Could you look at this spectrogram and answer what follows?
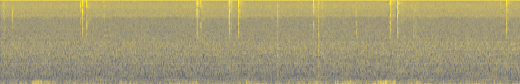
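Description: Sparse, sharp clicks of a computer mouse, about eight in six seconds, over a faint steady hiss, with a dull low thump about five seconds in.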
